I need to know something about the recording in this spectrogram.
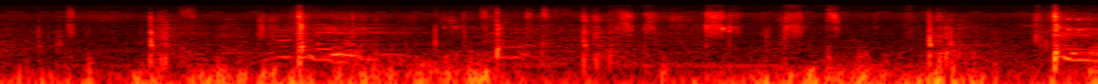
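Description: A tennis racket strikes a ball hard.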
